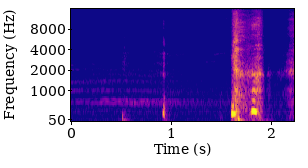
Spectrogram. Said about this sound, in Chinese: 这么快就打呼噜了，手还流着血呢。唉，好好休息吧。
